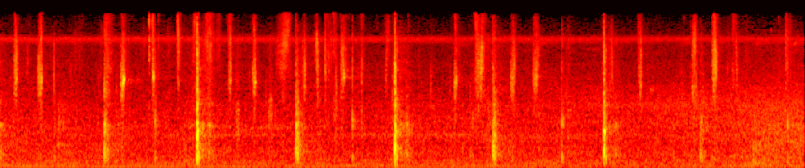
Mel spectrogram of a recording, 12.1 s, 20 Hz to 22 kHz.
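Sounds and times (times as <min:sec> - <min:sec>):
racket hitting tennis ball: 0:00.0 - 0:12.0
sneakers scuffing on court: 0:00.0 - 0:12.0.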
